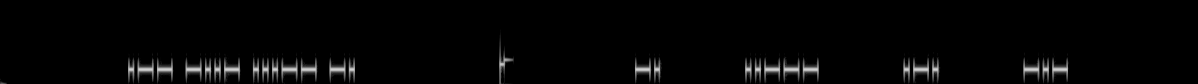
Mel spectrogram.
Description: Morse code, heard as a keyed tone, about 25 wpm, spaced as for 13 wpm, 700 Hz. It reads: WX3N N2RK
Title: USA Call Signs - 4 Characters - 6x Character Spacing - 25wpm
